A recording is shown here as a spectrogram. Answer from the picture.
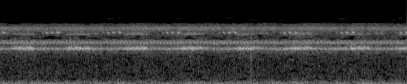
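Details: Crickets singing in evening nature ambience with wind, producing a constant high-pitched buzzing trill with gentle pulses about every half second and a low background hum.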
